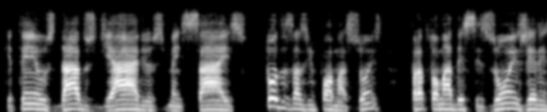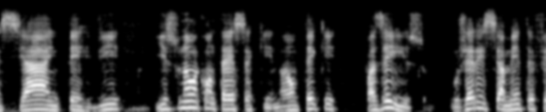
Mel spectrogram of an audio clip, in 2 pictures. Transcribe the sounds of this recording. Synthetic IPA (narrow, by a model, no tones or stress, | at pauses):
kɪt̪ẽj̃ʊzd̪ad̪ʊzd͡ʒiaɾiʊsmẽsaʒẽst̪od̪ɐzɐzĩfoɾma̰sõj̃s | pɾɐt̪omaɾd̪esizõj̃sʒeɾẽsiaɾĩnt̪eɾvi | ɪisʊnɐ̃w̃akõnt̪ɛsɪakinɐ̃zvɐ̃mʊt̪eɾkɪ | fazeɾisʊ̥ | ʊʒeɾẽsiamẽnt̪ʊɛf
